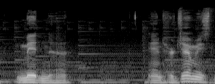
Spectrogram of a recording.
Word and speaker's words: Midna: But anyway, her English name would be pronounced Midna, and her Japanese name is pronounced Midana.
